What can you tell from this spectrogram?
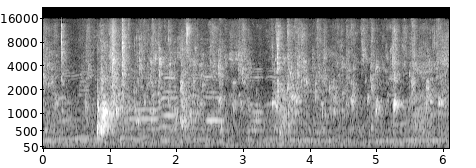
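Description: Water sloshing and splashing in a plastic baby bathtub as a baby is washed, with a louder burst about a second in.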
